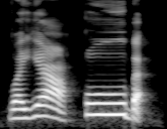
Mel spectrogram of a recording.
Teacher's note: عین کو حلق سے اور قوف کو موٹا پڑھیں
